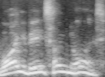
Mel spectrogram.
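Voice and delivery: high, tearful plea; upset, bewildered. Retold or imitated. Crying on the kitchen floor, asking his sister why she's being kind, high and tearful. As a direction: crack up into a pleading high voice.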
